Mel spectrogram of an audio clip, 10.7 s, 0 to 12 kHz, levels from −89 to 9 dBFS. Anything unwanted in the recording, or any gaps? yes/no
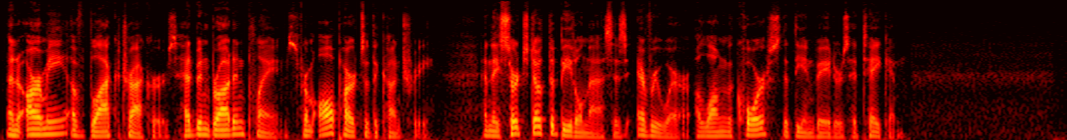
no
